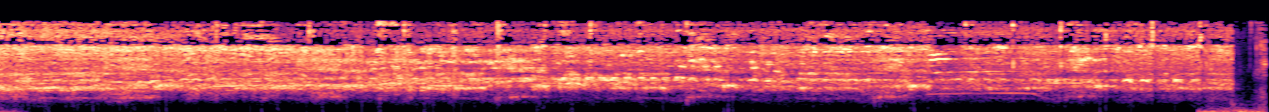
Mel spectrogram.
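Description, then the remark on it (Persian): A dense crowd of Khuzestani tribespeople, joining protesters in the evening in Abadan, shouts and chants slogans in Arabic together in a steady, loud roar, warning government forces about shooting at people, with raised cries rising from the mass throughout. “بنابر گزارش‌ها در شبکه‌های اجتماعی، اشایر خوزستانی با سر دادن شعارهایی به زبان عربی به نیروهای حکومتی درباره تیراندازی به مردم هشدار دادند.”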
